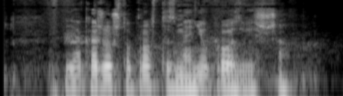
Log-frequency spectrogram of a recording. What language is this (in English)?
Belarusian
